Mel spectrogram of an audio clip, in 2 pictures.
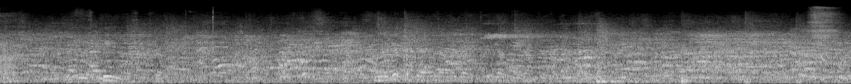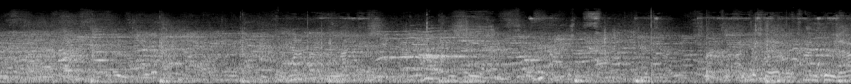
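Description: Young women shout and call to one another in a large echoing hall.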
